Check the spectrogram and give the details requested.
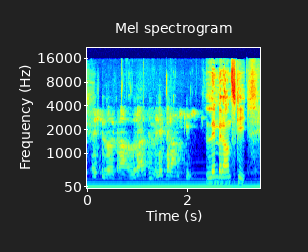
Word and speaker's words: Rasim Lemberanskij: Sein Name ist Rasim Lemberanski. Ich hoffe, ich habe es richtig ausgesprochen. Er ist, ja. Ist das korrekt ausgesprochen, Rasim? Ja, ist richtig. Rasim Lemberanski.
